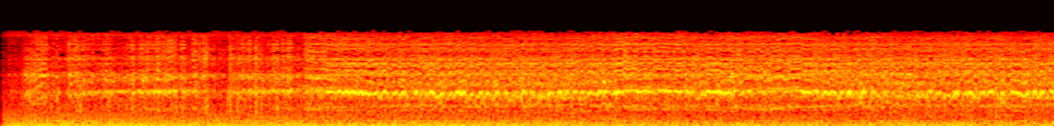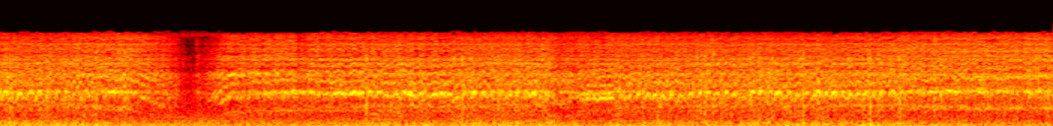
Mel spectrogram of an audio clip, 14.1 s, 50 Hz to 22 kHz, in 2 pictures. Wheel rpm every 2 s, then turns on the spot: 140, 160, 160, 140, 110, 150, 160.
none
